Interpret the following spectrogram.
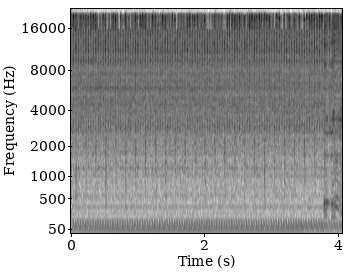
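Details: Hyundai Genesis 2.0T at idle: sharp, regular deep metallic rod knock about four per second from a spun bearing, caused by a faulty oil pump; no oil pressure warning and no limp mode were triggered.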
